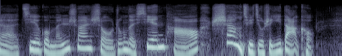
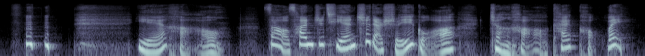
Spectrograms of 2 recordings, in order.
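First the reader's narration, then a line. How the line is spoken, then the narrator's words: Cold sneer. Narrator (Chinese): 大灰狼冷笑了一声说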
